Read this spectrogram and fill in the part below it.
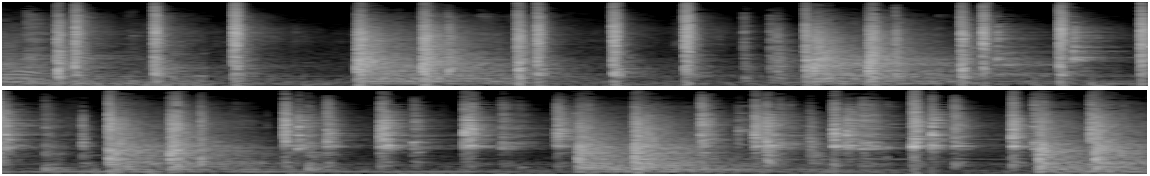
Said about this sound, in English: This looks like it's the bang on everything jam. The bang on anything you can possibly bang on, including washing machines. We've got the canister mint. We've got an upside down plastic something strapped around one of the players.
